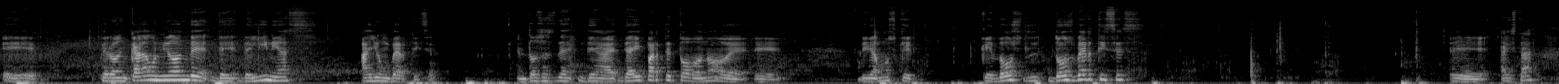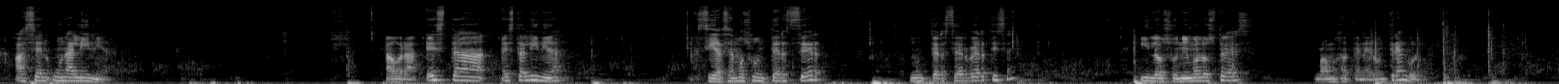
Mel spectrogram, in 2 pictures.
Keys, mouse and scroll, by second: 0.7 typing, 1.8 scroll up 1, 2.3 click, 4.1 alt+Tab, 4.8 Tab, 5.7 middle click, 6.3 scroll down 1, 7.4 click, 8.9 middle click, 11.2 scroll up 1, 11.6 middle click, 14.8 click, 15.1 middle click, 15.9 Tab, 21.3 scroll up 1, 21.6 middle click, 26.6 click, 30.0 Escape, 30.7 middle click.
